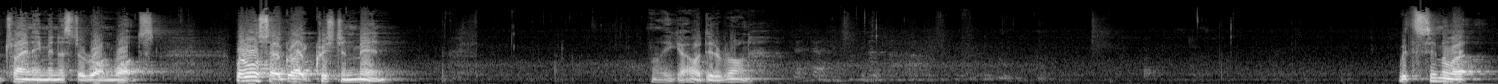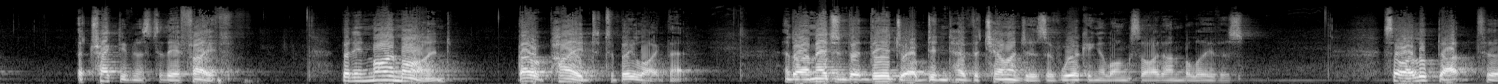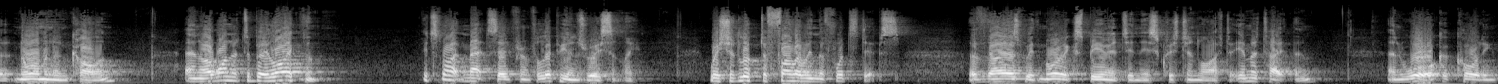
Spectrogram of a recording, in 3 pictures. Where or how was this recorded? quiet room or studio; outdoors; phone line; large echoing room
large echoing room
